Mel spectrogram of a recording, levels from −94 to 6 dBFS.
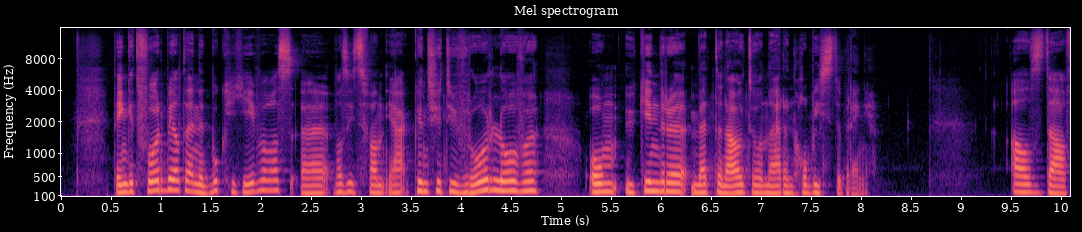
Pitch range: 155-200 Hz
